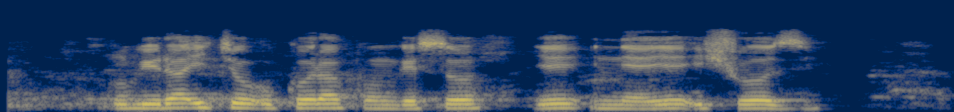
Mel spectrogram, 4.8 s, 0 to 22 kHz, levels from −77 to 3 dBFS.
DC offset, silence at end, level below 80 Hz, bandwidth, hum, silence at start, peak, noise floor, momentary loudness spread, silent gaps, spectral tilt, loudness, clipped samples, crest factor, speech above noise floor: under 0.1%; 0.2 s; -54 dBFS; 7.6 kHz; none; 0.05 s; -2 dBFS; -44 dBFS; 8 LU; none; -5.5 dB/octave; -16 LUFS; under 0.1%; 14 dB; 28 dB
